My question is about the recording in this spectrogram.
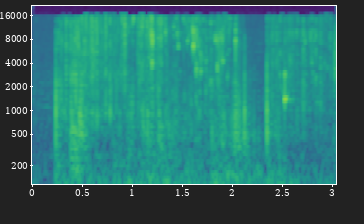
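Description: Oil mixed with pigments, cadmium yellow and a green pigment blended with a little chalk white, is poured out in a continuous wet, splashing stream, with no talk.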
